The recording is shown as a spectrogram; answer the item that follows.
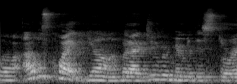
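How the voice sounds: The speaker talks fast with an American accent. Room echo is audible. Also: woman.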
